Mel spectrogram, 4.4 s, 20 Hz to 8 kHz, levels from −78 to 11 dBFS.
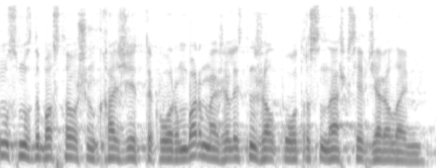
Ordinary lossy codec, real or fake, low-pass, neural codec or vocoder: none; fake; 7.2 kHz; codec, 16 kHz, 16 kbps, FreqCodec, larger model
